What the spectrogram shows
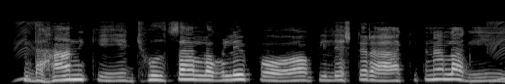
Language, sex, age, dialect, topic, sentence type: Bhojpuri, male, 18-24, Northern, agriculture, question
